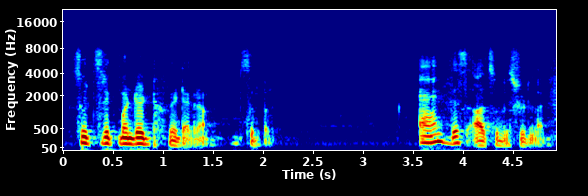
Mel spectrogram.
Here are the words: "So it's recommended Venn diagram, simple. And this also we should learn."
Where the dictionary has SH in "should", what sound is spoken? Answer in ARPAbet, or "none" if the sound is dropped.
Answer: S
